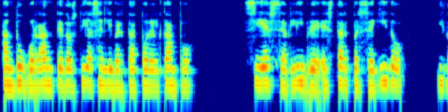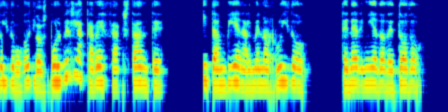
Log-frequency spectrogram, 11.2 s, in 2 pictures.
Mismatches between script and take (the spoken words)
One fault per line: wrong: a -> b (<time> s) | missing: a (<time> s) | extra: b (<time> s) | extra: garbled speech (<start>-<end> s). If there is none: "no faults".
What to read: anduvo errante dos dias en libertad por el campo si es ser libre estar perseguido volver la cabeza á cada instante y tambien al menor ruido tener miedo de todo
extra: garbled speech (5.5-6.2 s)
missing: cada (7.1 s)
